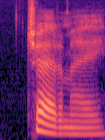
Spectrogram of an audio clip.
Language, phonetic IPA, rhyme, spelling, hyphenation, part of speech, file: Hungarian, [ˈt͡ʃɛrmɛj], -ɛj, csermely, cser‧mely, noun, Hu-csermely.ogg
- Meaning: creek, brooklet, rivulet, streamlet, rill, runnel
